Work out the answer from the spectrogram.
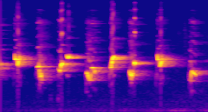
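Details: Sooty-headed bulbul, long continuous training song: short, sweet, slurred whistles, several stretched into level tones, following one another at about three per second.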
